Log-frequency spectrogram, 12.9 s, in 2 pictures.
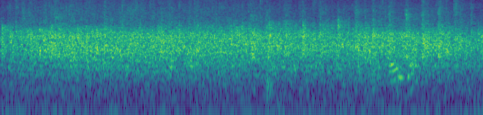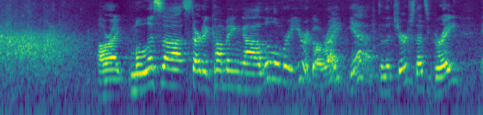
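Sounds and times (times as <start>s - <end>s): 
church congregation applauding as a woman comes forward before her baptism: 0.0s - 7.6s
speech: 7.8s - 12.8s.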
